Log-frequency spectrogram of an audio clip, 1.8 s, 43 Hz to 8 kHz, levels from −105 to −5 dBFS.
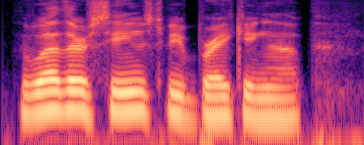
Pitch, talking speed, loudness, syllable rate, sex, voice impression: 130 Hz, 230 wpm, -16 LUFS, 6.0 syllables/s, male, masculine, adult-like, thick, tensed, powerful, slightly soft, cool, intellectual, calm, mature, slightly friendly, reassuring, wild, lively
